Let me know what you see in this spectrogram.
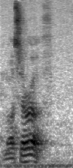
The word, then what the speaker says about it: Moseroth: Pronounce it there, Moseroth.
